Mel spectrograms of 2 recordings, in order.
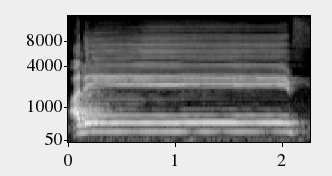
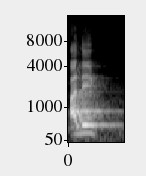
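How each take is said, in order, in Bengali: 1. শব্দটি টেনে লম্বা করে বলা হয়েছে। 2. শব্দটি ছোট করে বলা হয়েছে, ঠোঁট বন্ধ হয়ে। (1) "লম্বা" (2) "দুই ঠোঁট লেগে গেছে"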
